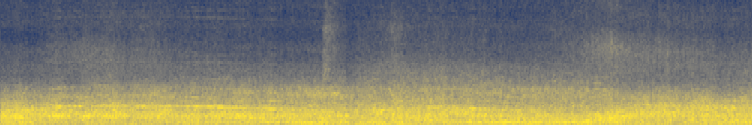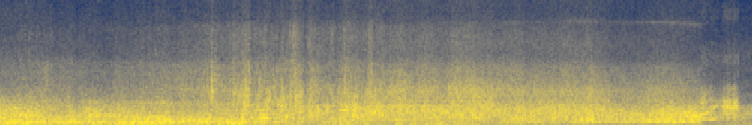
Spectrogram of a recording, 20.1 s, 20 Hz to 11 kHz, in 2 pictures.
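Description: Airbus A380 jet engines on final approach and landing: a loud, steady rushing noise with a faint whine that slowly falls in pitch over the first few seconds. The sound drops suddenly near the end.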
